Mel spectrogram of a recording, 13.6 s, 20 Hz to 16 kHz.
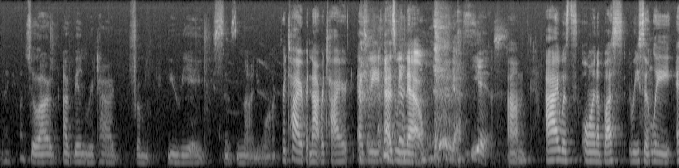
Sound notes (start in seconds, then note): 7.2 laughter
